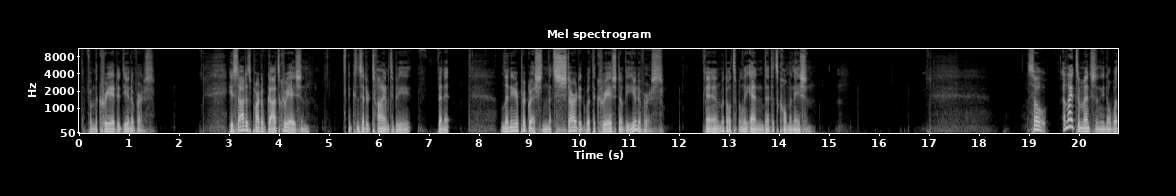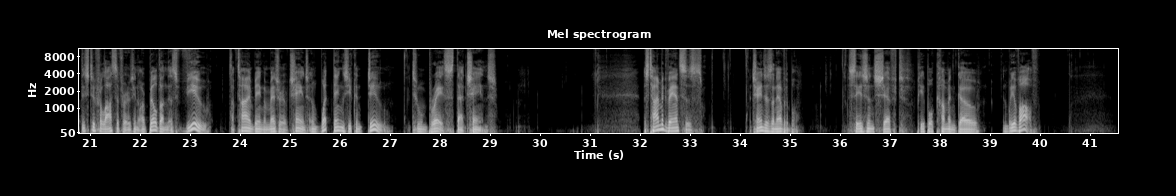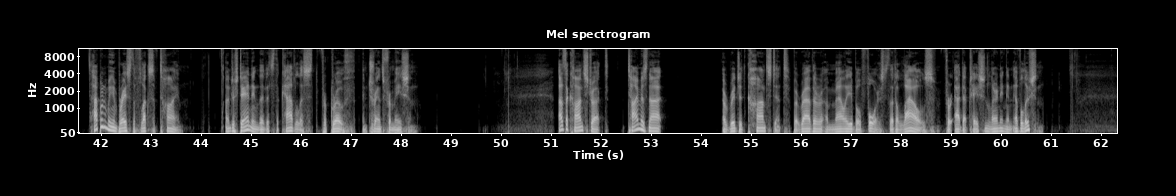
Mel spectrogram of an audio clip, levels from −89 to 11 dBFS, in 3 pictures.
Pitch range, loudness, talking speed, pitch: 90-115 Hz, -20 LUFS, 120 wpm, 100 Hz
